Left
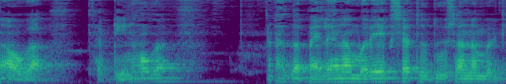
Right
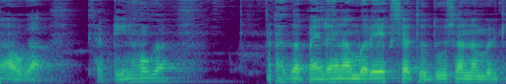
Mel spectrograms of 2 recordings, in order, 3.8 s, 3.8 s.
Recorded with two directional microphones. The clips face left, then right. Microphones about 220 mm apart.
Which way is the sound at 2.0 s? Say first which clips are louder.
Right 5 dB; 40° right (ahead or behind).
